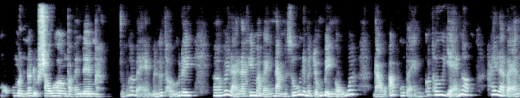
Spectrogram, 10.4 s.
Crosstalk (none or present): none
